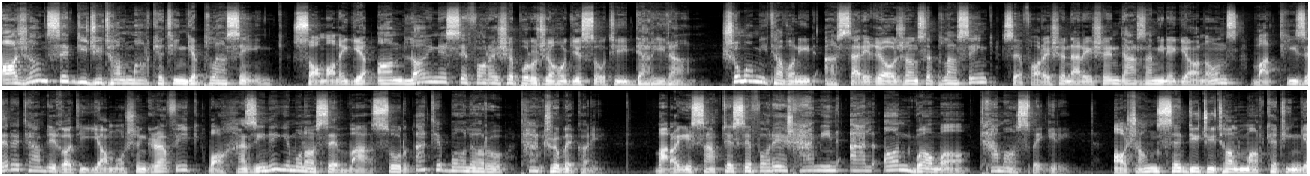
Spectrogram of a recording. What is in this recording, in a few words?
narrator; نریتور و گوینده آقا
